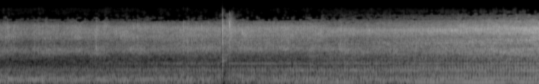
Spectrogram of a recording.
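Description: A small engine running steadily at an even pitch, growing louder over the last few seconds, with one short click about three and a half seconds in.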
